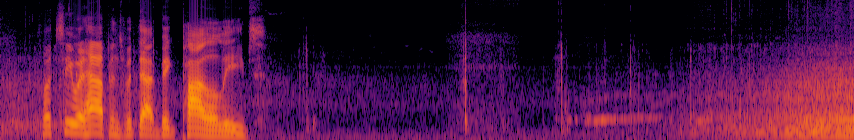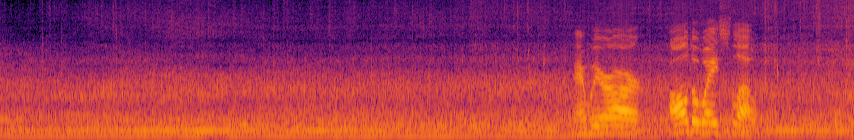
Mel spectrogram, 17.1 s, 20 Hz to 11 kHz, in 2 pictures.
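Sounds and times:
electric mower motor hum: 0.0s - 0.6s, 5.6s - 17.0s.

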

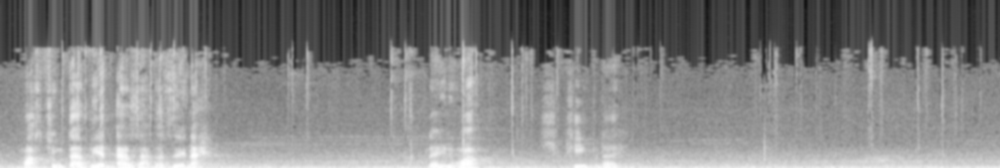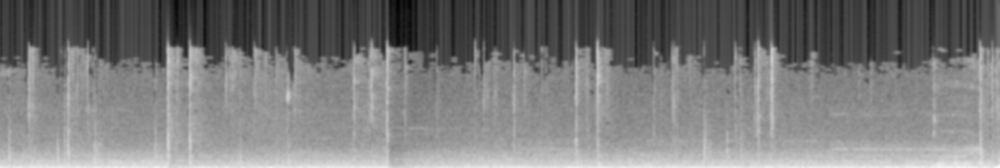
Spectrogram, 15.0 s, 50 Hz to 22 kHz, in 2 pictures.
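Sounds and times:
keyboard typing: 2.1s - 4.3s, 5.6s - 13.8s, 14.6s - 15.0s.

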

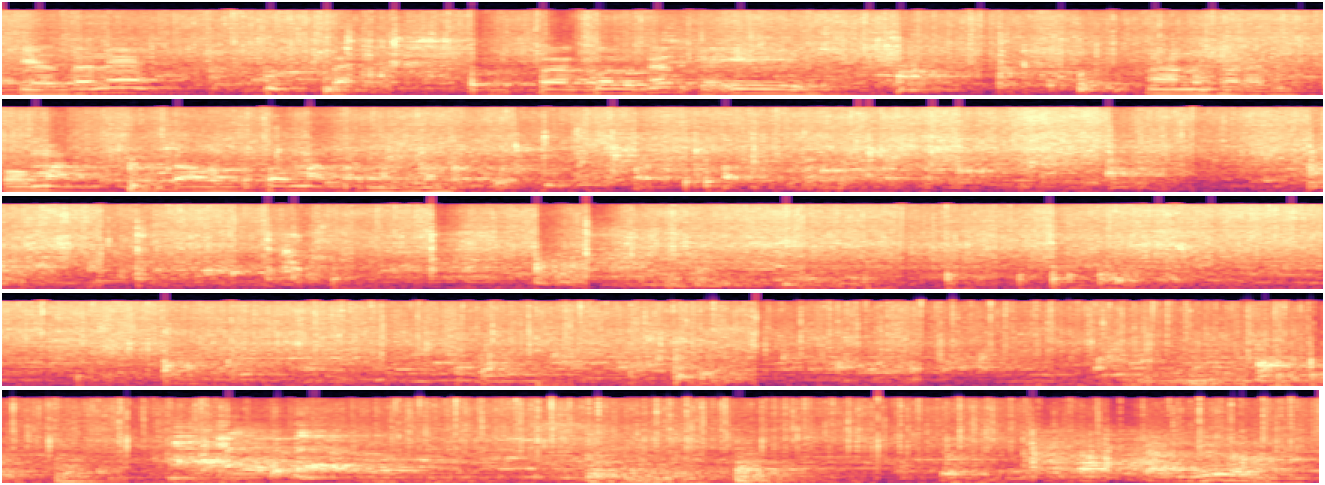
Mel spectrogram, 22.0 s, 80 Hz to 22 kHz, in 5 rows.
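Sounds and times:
rice sizzling in a wok: 0.0s - 22.0s
metal spatula scraping a wok: 0.7s - 13.8s.

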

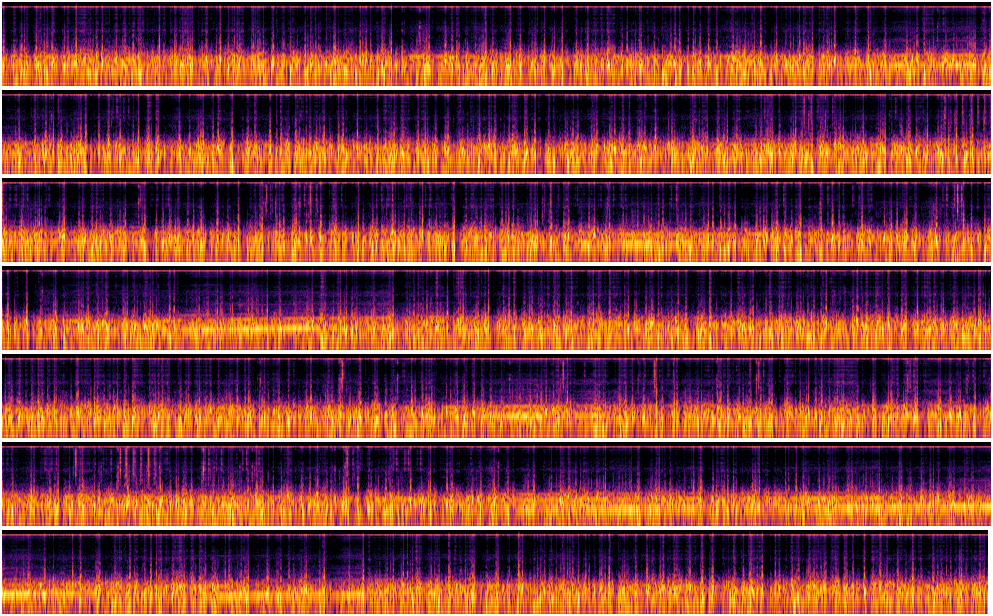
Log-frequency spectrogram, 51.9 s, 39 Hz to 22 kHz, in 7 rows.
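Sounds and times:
motorcycle engine: 0.0s - 51.9s
wind rumble over microphone: 0.0s - 51.9s.

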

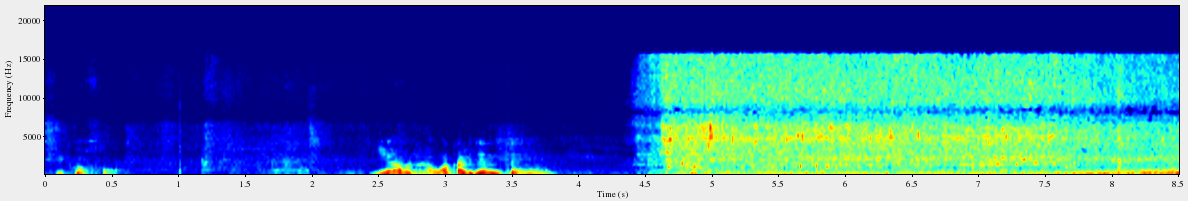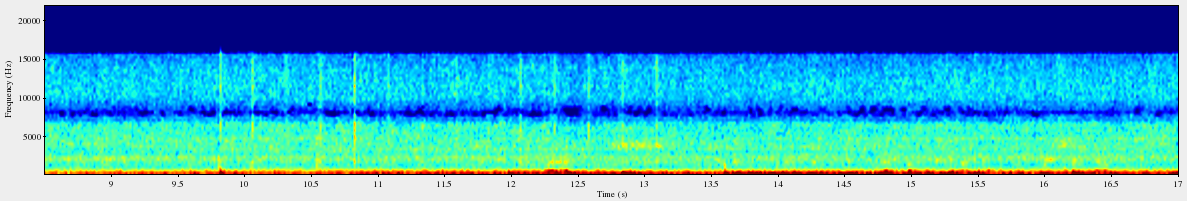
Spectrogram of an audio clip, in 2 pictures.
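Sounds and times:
water running into metal sink: 4.4s - 8.2s.

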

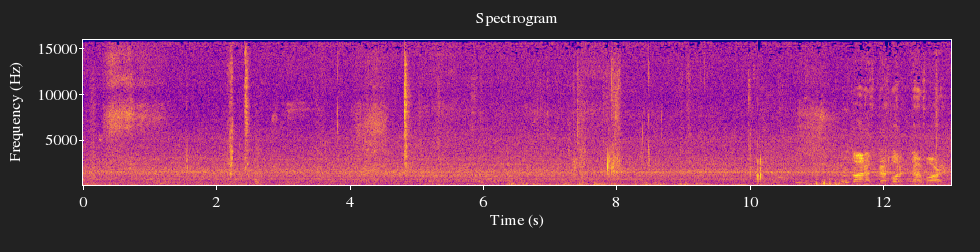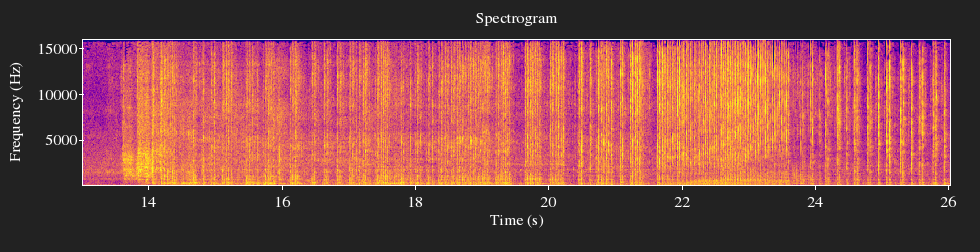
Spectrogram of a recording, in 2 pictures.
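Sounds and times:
motorcycle engine running: 13.6s - 26.0s.

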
